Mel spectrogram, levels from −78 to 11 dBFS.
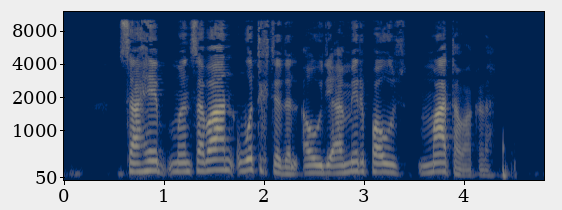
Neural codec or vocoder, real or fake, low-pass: none; real; 9.9 kHz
